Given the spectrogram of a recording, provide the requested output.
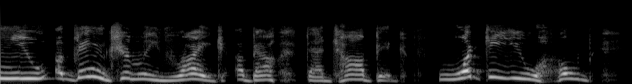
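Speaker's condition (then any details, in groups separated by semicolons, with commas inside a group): Cerebral palsy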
